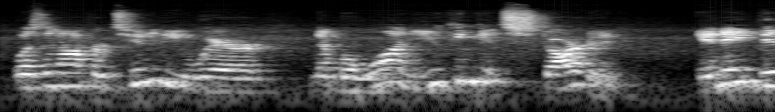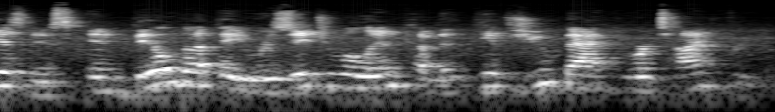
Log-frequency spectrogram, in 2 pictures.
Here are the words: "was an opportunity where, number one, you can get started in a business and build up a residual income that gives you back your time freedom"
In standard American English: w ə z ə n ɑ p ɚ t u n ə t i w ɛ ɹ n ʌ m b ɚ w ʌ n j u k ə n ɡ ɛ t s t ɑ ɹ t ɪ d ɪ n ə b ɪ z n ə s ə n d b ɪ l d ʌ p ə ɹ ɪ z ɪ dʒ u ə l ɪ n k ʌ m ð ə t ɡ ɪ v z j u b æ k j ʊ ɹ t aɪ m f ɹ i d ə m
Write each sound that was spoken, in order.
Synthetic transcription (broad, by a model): w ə z ə n ɑ p ɚ t u n ə t i w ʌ ɹ n ʌ m b ɚ w ʌ n j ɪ k ə n ɡ ɛ t s t ɑ ɹ t ɪ d ɪ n ə b ɪ z n ə s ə n b ɪ l d ʌ p ə ɹ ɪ z ɪ dʒ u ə l ɪ n k ʌ m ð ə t ɡ ɪ v z j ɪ b æ k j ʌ ɹ t aɪ m f ɹ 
